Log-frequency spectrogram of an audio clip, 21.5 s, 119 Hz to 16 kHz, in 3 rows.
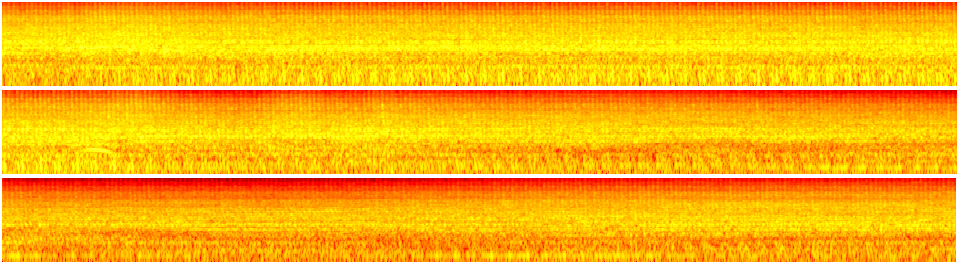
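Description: Massey Ferguson 375 tractor diesel engine idling just after starting, a steady loud low rumble that eases slightly midway and then settles into an even idle, with no speech over it.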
